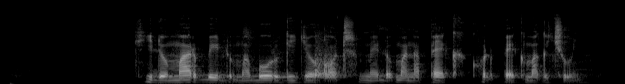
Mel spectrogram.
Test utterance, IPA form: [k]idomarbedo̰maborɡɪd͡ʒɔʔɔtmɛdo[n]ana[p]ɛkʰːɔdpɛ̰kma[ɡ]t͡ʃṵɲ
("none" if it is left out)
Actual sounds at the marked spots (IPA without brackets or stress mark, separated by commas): kʰ, m, p, ɡ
